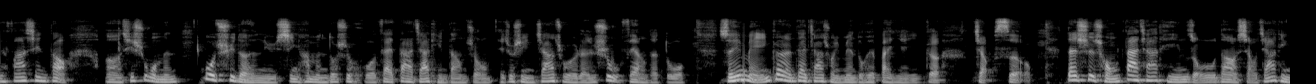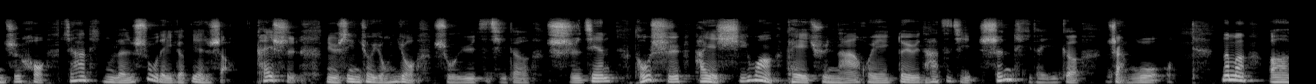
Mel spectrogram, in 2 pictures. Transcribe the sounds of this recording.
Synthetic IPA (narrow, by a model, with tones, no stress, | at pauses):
fa˥ɕjɛ˥˧nt̪ɑ˥˩ʊə˧t͡ɕʰi˧˥ʂ̬ɻ̩˧˥wɔ˨˩mə˦nkwɔ˥˧t͡ɕʰy˥˩d̪ə˩ny˨˩ɕi˥˩ŋt̪ʰa˥mə˨nt̪o˥ʊʂɻ̩˥˩xwɔ˧˥t͡sa˥˧ɪt̪a˥˩t͡ɕja˥t̪ʰi˧˥ŋt̪ɑ˥ŋʈ͡ʂʊ˥ŋjɛ˨˩t͡ɕjʂ̩˥˩i˨˩t͡ɕja˥ʈ͡ʂu˧˥də˨˩ɻə˧˥nʂu˥˩fe˥ɪjʰɑ˧˥ŋd̪ə˨t̪wɔ˥swɔ˧˥i˨˧˩me˨˩ɪi˧˥ɡə˥˧ɻə˧˥nt͡sa˥˩ɪt͡ɕja˥ʈ͡ʂʰu˧˥li˨˩mɛ˥˧t̪o˥ʊxwɪpa˨˩njɛ˨˩ni˧˥ɡə˧t͡ɕjɑ˨˩ʊsɤ̰˥˩t̪a˥˧nʂ̬ɻ̩˥˩t͡sʰʊ˧˥ŋt̪a˥˩t͡ɕja˥t̪ʰi˧˥ŋt͡so˨˩ʊɻu˥˧t̪ɑ˥˩ʊɕjɑ˨˩ʊt͡ɕja˥t̪ʰi˧˥ŋʈ͡ʂɻ̩˥xo˥˩ʊt͡ɕja˥t̪ʰi˧˥ŋɻə˧˥nʂu˥˩d̪ə˩i˧˥ɡə˧pjɛ˥˩nʂɑ˨˩˦ʊkʰa˥ɪʂɻ̩˨˩˦ny˨˩ɕi˥˧ŋt͡ɕjo˥˩ʊjʊ˧˥ŋjo˨˩ʊʂu˨˩y˧˥t͡sɹ̩˥˩t͡ɕi˨˩d̪ə˦ʂɻ̩˧˥t͡ɕjɛ˥nt̪ʰʊ˧˥ŋʂɻ̩˧˥t̪ʰa˥jɛ˨˩ɕi˥wɑ˥˩ŋkʰɤ˧˥i˨˩t͡ɕʰy˥˩na˧˥xwe˧˥ɪt̪we˥˩ɪy˧˥t̪ʰa˥t͡sɹ̩˥˩t͡ɕi˨˩ʂə˥nt̪ʰi˨˩d̪ə˦i˧˥ɡə˧ʈ͡ʂa̰˨˩nwɔ˥˩na˥˩mə˩ə˧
